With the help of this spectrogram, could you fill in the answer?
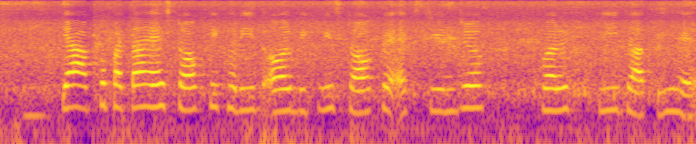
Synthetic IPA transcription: kjaːaːp̚kopɐt̪aɦɛsʈɔːkːixɐɾiːd̪ɔːɾʋɪkʋisʈɔːkːeːkst͡ʃẽːɲd͡ʒ | pɐɾkid͡ʒaːt̪iɦɛː

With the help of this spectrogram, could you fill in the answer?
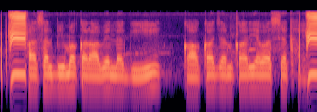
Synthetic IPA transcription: pʰɛːsəlbimãkəɾaːweləɡi | kaːkad͡ʒaːnkaːɾiaːʋəsjəkɦɛː

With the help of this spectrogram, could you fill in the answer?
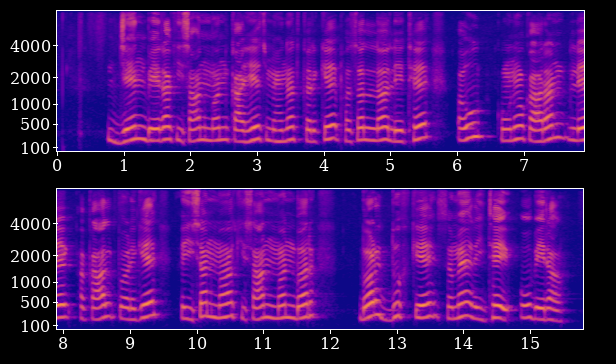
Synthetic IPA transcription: d͡ʒenbeɾakisanmənkaɦet͡ʃməɦnət̪kəɾkepʰəsəlːəlet̪ʰe | əukonokaɾənleəkalpəɽɡe | əɪsənmekisanmənbəɾ | bəɽ̤d̪ukʰkesəməjɾəɪt̪ʰeobeɾa

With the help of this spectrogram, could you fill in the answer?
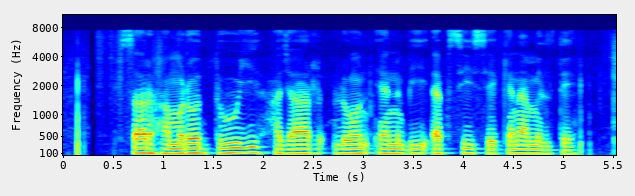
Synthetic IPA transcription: səɾɦəmɾoːd̪uːihəd͡ʒaːɾloːnɛnbiːʔɛːpʰsisekɪnamɪlt̪eː

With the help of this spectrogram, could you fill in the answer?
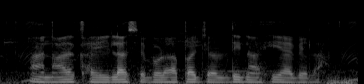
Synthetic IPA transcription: anaːɾkʰailasebʊɽ̤aːpad͡ʒəld̪inaɦiaːʋeːlaː

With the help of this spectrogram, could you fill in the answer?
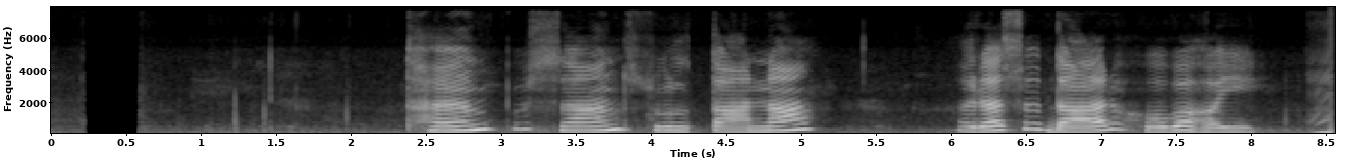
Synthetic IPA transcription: t̪ʰəmpsansult̪ana | ɾəsd̪aɾhobəɦoj

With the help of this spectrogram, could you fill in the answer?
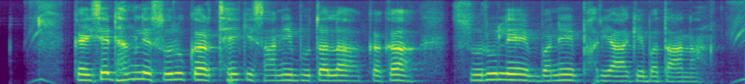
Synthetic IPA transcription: kəɪseɖʱə̃ŋɡlesʊɾukəɾt̪ʰekɪsaːnibut̪əlakəka | sʊɾulebənepʰəɾijaːkebət̪aːna

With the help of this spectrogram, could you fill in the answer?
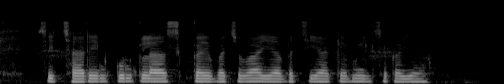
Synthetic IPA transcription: sɪtːʃʰaɾenkʊnklaskebət͡ʃwajabətːt͡ʃijakemɪlsəkəja

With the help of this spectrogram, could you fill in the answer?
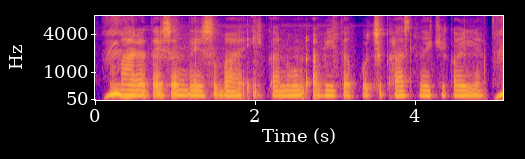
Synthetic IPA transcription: bʱaːɾət̪̚d̪ə̰ɾsənd̪eːsbaḭkaːnuːnə̰bʱit̪əkːʊt͡ʃʰkʰaːsnəɦikekəɦile

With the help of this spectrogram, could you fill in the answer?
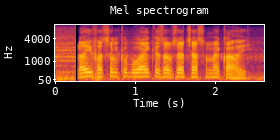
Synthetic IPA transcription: pɾəipʰəsəlkebuaikesəbseətːʃʰasəməjkaɦoj

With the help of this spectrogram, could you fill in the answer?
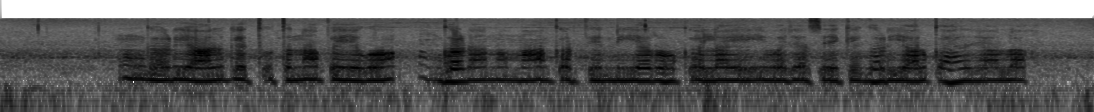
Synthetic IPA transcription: ɡʱəɽiaːlk̬et̪ʰʊt̪nãpejeɡoɡʱəɽanomãːkəɾt̪inijaɾoːkelaːeɦiʋəd͡ʒasekeɡʱəɽiaːlkəɦeld͡ʒaːlaː

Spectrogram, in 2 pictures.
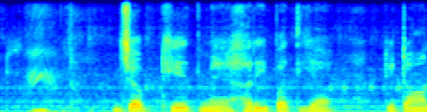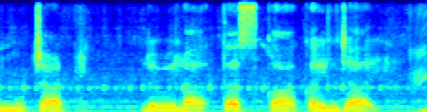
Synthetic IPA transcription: d͡ʒɐb̚kʰeːt̪mẽhɐɾipət̪ɪja | kɪʈaːnũt͡ʃaːʈ | leːweːlat̪əskakəɪld͡ʒaːḭ

